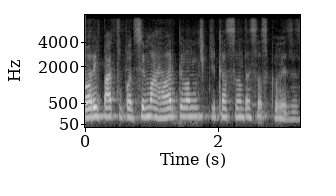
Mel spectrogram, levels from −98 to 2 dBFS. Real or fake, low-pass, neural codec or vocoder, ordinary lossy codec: fake; 7.2 kHz; codec, 32 kHz, 1.9 kbps, SNAC; none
